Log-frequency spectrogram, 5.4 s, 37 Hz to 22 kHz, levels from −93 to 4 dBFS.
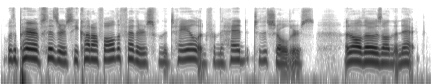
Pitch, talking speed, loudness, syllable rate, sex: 210 Hz, 300 wpm, -17 LUFS, 6.4 syllables/s, female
